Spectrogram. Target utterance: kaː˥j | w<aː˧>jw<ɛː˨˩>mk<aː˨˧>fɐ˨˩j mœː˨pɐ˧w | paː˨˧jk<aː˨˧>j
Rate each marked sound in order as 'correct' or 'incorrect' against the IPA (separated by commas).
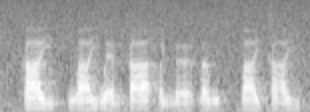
incorrect, correct, correct, correct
